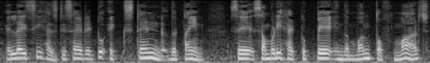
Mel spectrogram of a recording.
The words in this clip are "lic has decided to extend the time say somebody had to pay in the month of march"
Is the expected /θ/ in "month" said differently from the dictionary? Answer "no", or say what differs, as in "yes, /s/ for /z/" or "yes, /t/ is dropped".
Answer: yes, /t/ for /θ/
